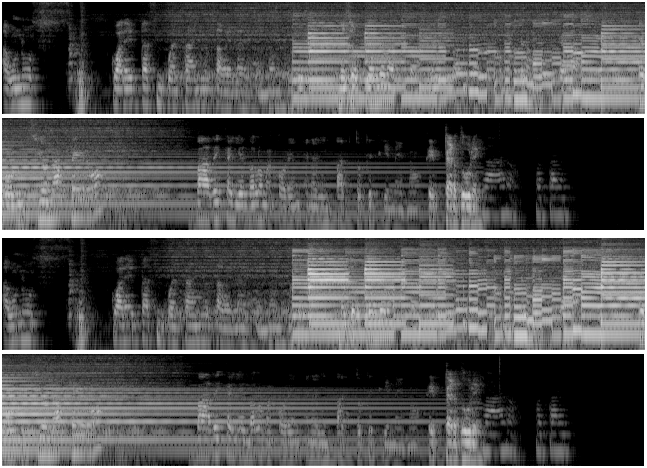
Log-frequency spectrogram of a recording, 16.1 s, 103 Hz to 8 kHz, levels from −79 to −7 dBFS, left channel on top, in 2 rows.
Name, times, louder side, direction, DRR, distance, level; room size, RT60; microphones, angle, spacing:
voice 1, 0.0-0.8 1.4-7.3 8.0-9.3 10.4-14.0, left 2 dB, 75° left, 5 dB, 2.0 m, -35 dB
Fire, 0.8-1.3 1.6-10.4, left 1 dB, 25° left, 2.6 m, -41 dB
sound 1, 3.6-12.5, right 5 dB, 40° right, 0.5 m, -25 dB
voice 2, 14.0-15.1, right 1 dB, ahead, 0 dB, 3.3 m, -49 dB
9.1 x 4.8 x 6.4 m, 0.31 s
head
